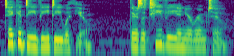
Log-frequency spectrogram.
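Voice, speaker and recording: A woman's voice: medium pitch, normal speed, warm tone, natural voice. An actress playing a candid, caring, perceptive woman who talks casually and frankly in a fan audio drama. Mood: playful.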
